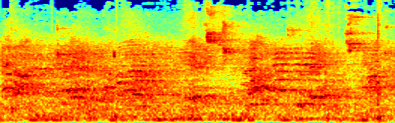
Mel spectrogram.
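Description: Men shout and call out to each other across an echoing gym.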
